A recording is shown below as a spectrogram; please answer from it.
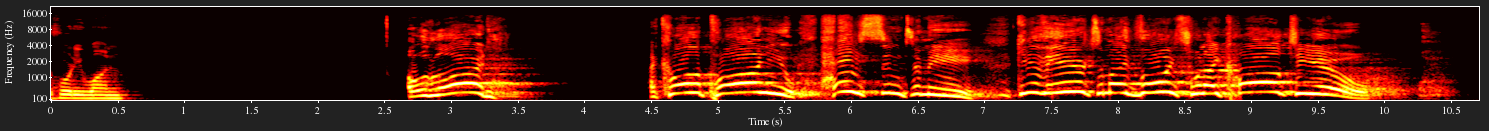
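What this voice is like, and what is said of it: Urgent, pleading reading tone. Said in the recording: “There's a little bit of urgency there in case you couldn't hear it in my tone.”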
